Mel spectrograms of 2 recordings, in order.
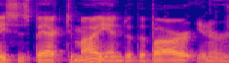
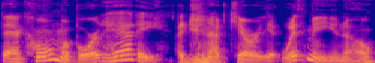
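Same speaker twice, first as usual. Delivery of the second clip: ordinary delivery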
